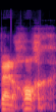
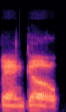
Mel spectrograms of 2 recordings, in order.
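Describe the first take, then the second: First: It is pronounced the Dutch way. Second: It is pronounced the American way. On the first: "they pronounce it Van Gogh" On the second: "I say it the way Americans say it"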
